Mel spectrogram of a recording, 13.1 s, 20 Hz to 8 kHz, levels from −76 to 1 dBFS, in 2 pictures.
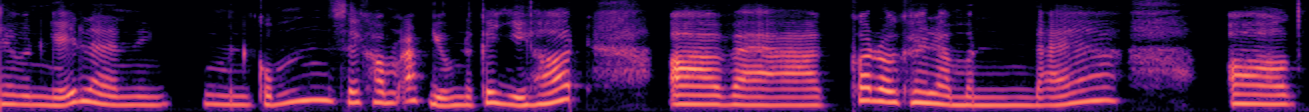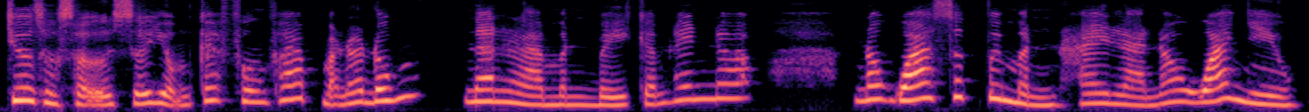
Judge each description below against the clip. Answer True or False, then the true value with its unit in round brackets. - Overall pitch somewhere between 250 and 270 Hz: True (255 Hz)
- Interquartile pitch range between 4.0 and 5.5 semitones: False (6.1 semitones)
